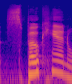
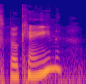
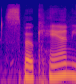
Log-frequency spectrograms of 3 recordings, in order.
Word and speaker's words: Spokane: I've heard of it, but in a little joke of to myself, I actually thought it was pronounced Spokane until I watched an interview where he was at the public library of Spokane, and I thought, oh, I've been saying it wrong.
